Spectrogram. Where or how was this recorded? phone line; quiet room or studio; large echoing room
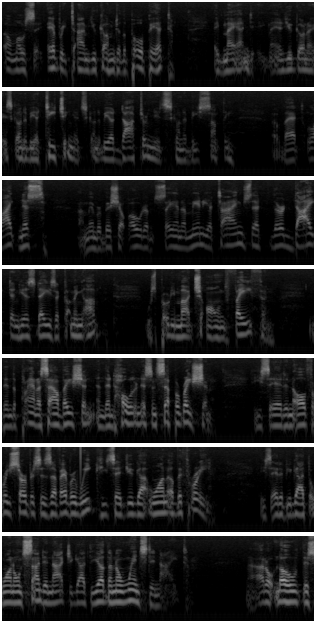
large echoing room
